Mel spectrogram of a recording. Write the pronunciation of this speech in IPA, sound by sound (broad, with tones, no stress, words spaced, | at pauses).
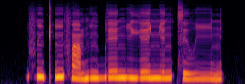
fĩ˦kʼĩ˦fã˨bĩ˦ ɡ͡beː˦ŋi˦˨jeː˦ɲe˦ŋ t͡sɪ˨βiː˨n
